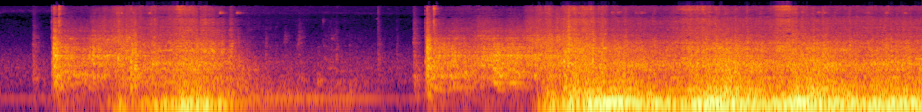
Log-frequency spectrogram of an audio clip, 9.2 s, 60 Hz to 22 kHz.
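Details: 1974 Ford F250 carbureted engine that smoked and wouldn't shut off, after cleaning the starter solenoid terminals: cranks and catches, runs a couple of seconds and cuts off cleanly, then restarts into a steady deep idle.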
